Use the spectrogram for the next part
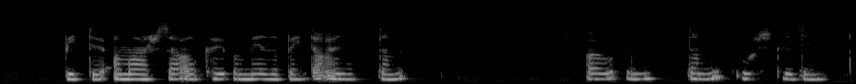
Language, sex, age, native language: Icelandic, female, 11, Icelandic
